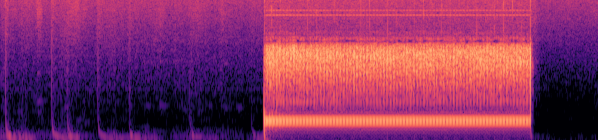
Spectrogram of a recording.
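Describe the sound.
A loud, unbroken telephone dial tone holds for about two seconds as a late-night radio show places a call to someone abroad; a few faint low thumps come just before it.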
